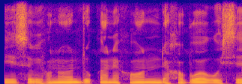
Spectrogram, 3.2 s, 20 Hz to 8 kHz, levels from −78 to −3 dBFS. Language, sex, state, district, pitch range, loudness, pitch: Assamese, male, Assam, Sonitpur, 100-105 Hz, -17 LUFS, 105 Hz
